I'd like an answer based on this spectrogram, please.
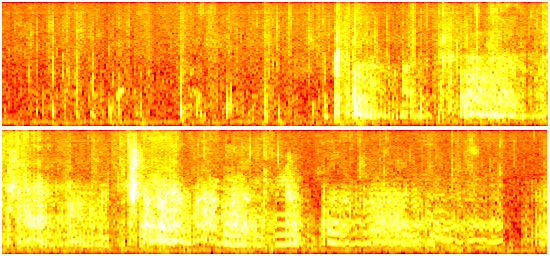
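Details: Blenheim Cavalier King Charles Spaniel puppies, a litter of five born at New Year's, in their home puppy pen as they move to a bigger pen. Quiet scuffling first, then sustained, wavering puppy growls and grumbles with a steady low hum underneath.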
